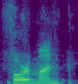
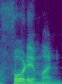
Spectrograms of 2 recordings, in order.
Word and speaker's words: Foreman: me hace mucho ruido Escuchar forman y no foreman para mí es George foreman de toda la vida ya Ya no esto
